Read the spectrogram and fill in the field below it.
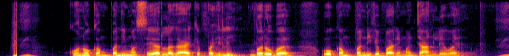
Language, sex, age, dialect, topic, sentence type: Chhattisgarhi, male, 18-24, Central, banking, statement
